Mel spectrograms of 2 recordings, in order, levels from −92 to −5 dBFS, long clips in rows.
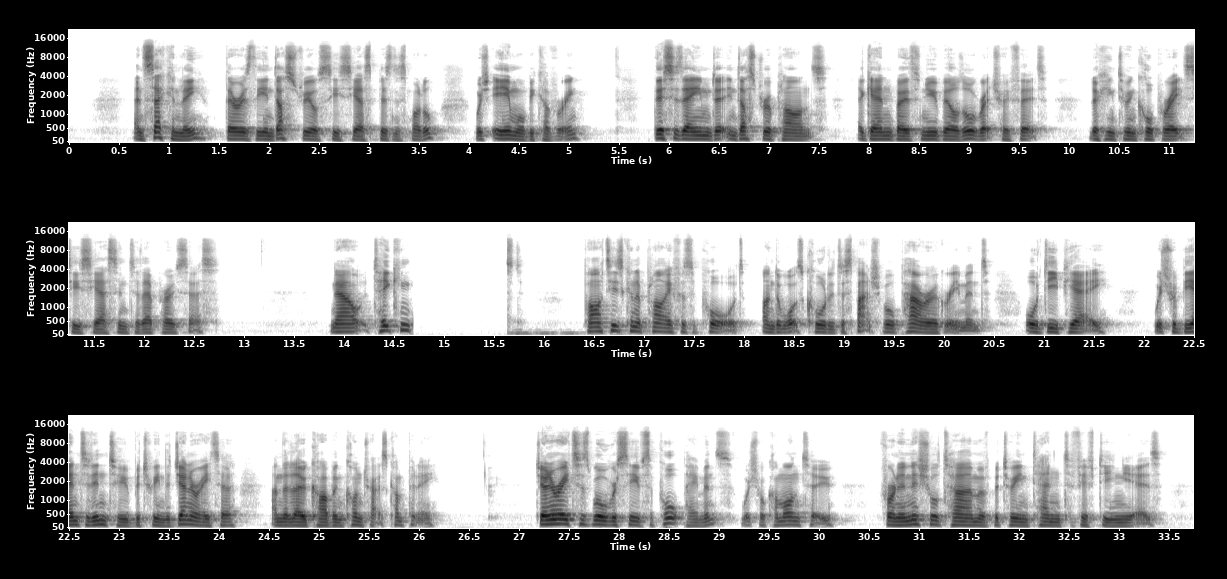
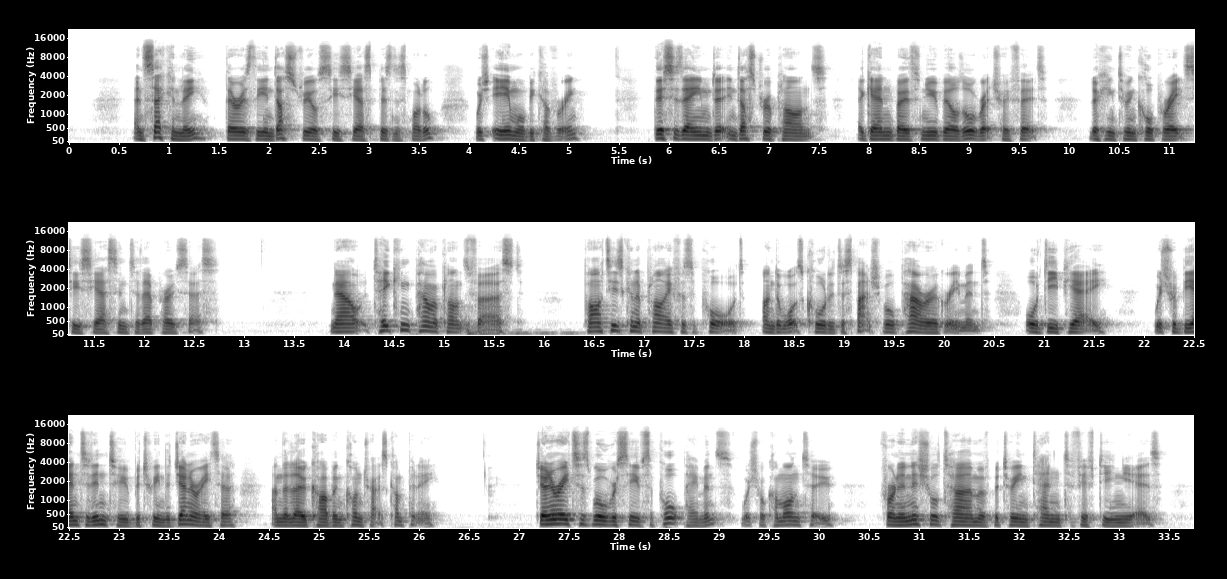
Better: second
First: audio cutting out; at 15 s for 1 s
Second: none

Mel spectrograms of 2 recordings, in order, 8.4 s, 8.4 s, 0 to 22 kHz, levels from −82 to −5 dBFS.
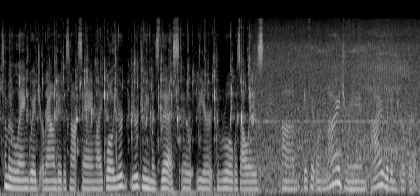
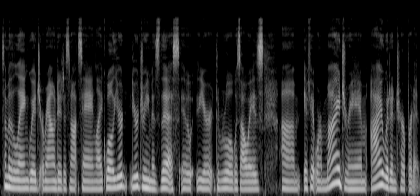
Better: second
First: rain or running water; loud; throughout; 5 dB below the speech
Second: none

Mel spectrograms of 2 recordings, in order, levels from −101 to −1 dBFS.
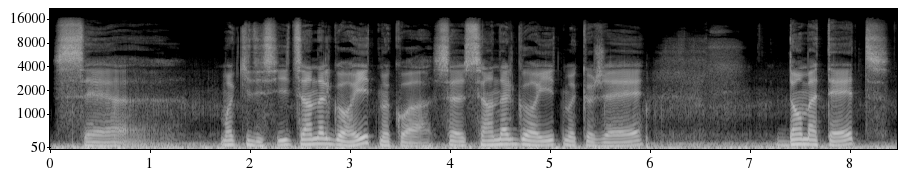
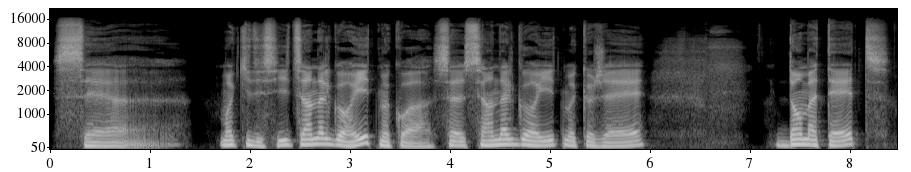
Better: second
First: low rumble; faint; throughout; 25 dB below the speech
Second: none

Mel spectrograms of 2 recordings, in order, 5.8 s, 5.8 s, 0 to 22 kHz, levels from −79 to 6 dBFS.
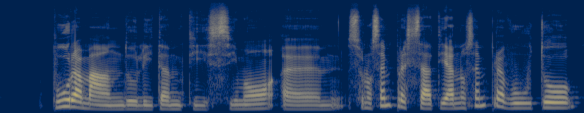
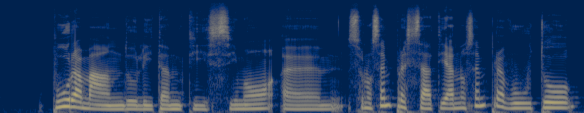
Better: second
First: thin; somewhat; fading below 400 Hz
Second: none

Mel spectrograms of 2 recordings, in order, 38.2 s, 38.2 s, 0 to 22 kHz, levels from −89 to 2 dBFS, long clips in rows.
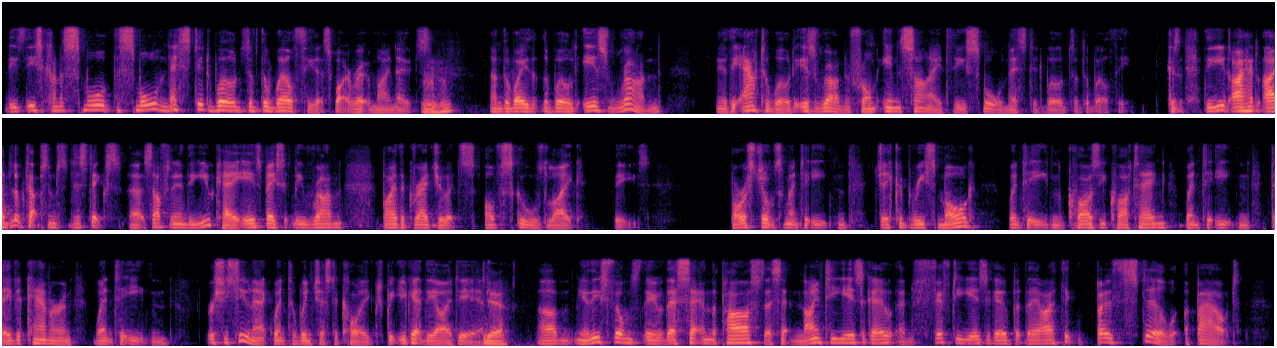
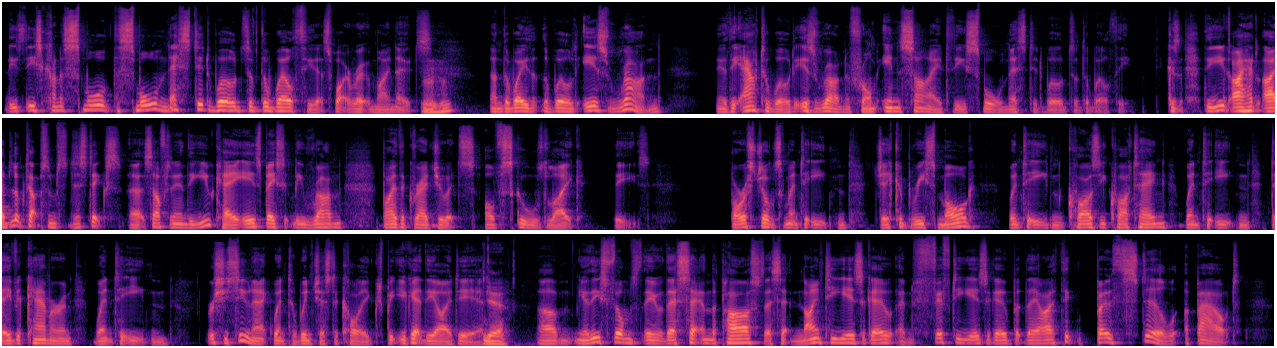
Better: second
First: garbled, watery; badly; nothing above 8 kHz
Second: none

